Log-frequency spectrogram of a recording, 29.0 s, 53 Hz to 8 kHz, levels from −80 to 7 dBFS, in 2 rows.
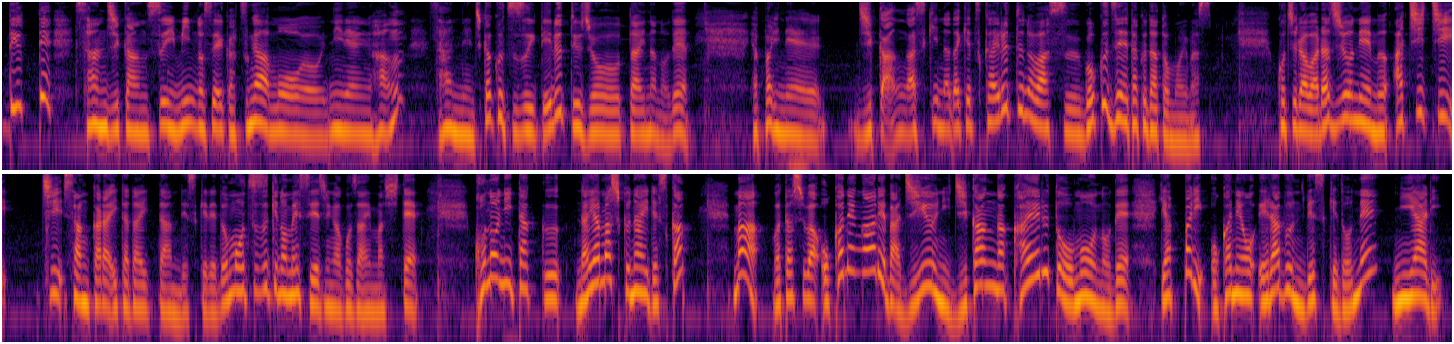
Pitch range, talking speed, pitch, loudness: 160-220 Hz, 345 characters per minute, 180 Hz, -22 LUFS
